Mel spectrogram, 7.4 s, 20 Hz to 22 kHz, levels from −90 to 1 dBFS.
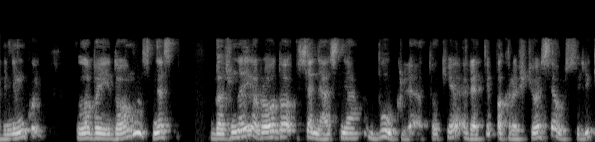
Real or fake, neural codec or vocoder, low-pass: real; none; 7.2 kHz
